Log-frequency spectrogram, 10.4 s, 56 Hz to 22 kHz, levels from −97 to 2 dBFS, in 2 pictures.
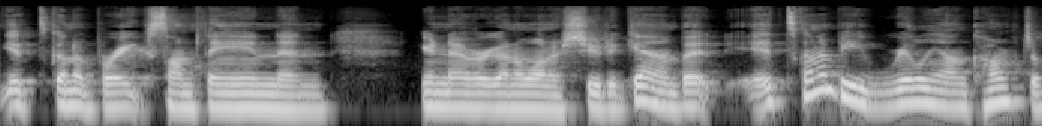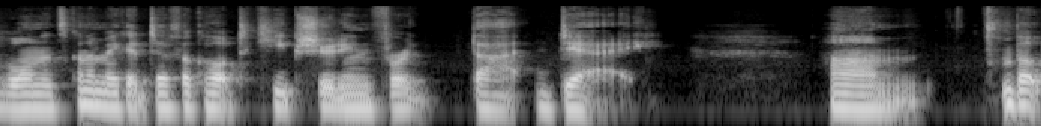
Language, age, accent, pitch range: English, 30-49, American, 135-155 Hz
